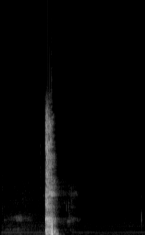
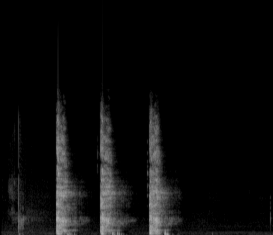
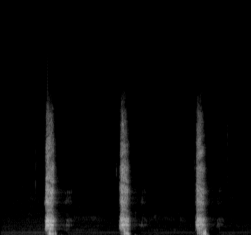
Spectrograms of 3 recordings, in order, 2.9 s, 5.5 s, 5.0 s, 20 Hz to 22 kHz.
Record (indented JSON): {
  "cough_length": "2.9 s",
  "cough_amplitude": 32768,
  "cough_signal_mean_std_ratio": 0.19,
  "three_cough_length": "5.5 s",
  "three_cough_amplitude": 30508,
  "three_cough_signal_mean_std_ratio": 0.3,
  "exhalation_length": "5.0 s",
  "exhalation_amplitude": 27600,
  "exhalation_signal_mean_std_ratio": 0.26,
  "survey_phase": "beta (2021-08-13 to 2022-03-07)",
  "age": "65+",
  "gender": "Female",
  "wearing_mask": "No",
  "symptom_runny_or_blocked_nose": true,
  "symptom_sore_throat": true,
  "symptom_diarrhoea": true,
  "symptom_headache": true,
  "symptom_change_to_sense_of_smell_or_taste": true,
  "symptom_loss_of_taste": true,
  "smoker_status": "Current smoker (1 to 10 cigarettes per day)",
  "respiratory_condition_asthma": false,
  "respiratory_condition_other": false,
  "recruitment_source": "Test and Trace",
  "submission_delay": "2 days",
  "covid_test_result": "Positive",
  "covid_test_method": "RT-qPCR",
  "covid_ct_value": 19.1,
  "covid_ct_gene": "ORF1ab gene",
  "covid_ct_mean": 19.8,
  "covid_viral_load": "330000 copies/ml",
  "covid_viral_load_category": "Low viral load (10K-1M copies/ml)"
}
